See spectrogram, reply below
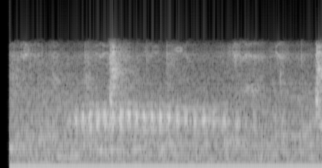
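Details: A vulturine guineafowl (Acryllium vulturinum) at Yumemigasaki Zoo Park, Japan, gives a quick run of about fifteen clipped, mid-pitched notes over a second and a half, against a steady background hiss.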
